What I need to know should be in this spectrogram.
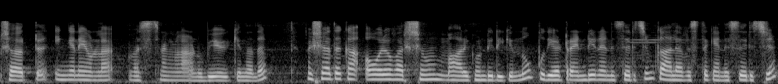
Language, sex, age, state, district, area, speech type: Malayalam, female, 18-30, Kerala, Thiruvananthapuram, rural, spontaneous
